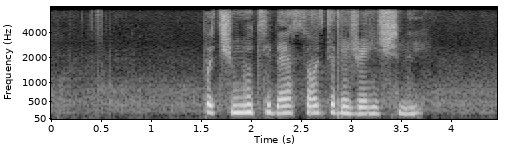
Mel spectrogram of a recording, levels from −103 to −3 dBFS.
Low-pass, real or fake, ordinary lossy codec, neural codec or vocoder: 7.2 kHz; fake; none; codec, 16 kHz in and 24 kHz out, 0.6 kbps, FireRedTTS-2 codec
